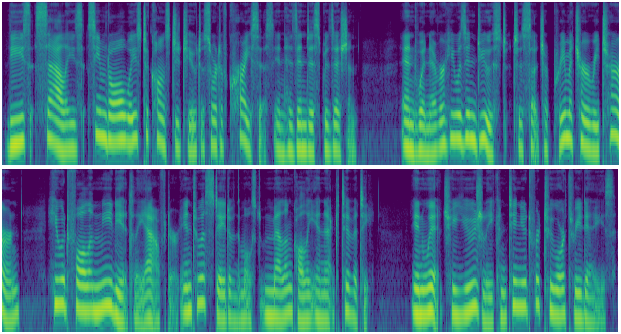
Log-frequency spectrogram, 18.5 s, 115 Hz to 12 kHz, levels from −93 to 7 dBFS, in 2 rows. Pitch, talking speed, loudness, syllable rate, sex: 195 Hz, 150 wpm, -16 LUFS, 5.0 syllables/s, female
